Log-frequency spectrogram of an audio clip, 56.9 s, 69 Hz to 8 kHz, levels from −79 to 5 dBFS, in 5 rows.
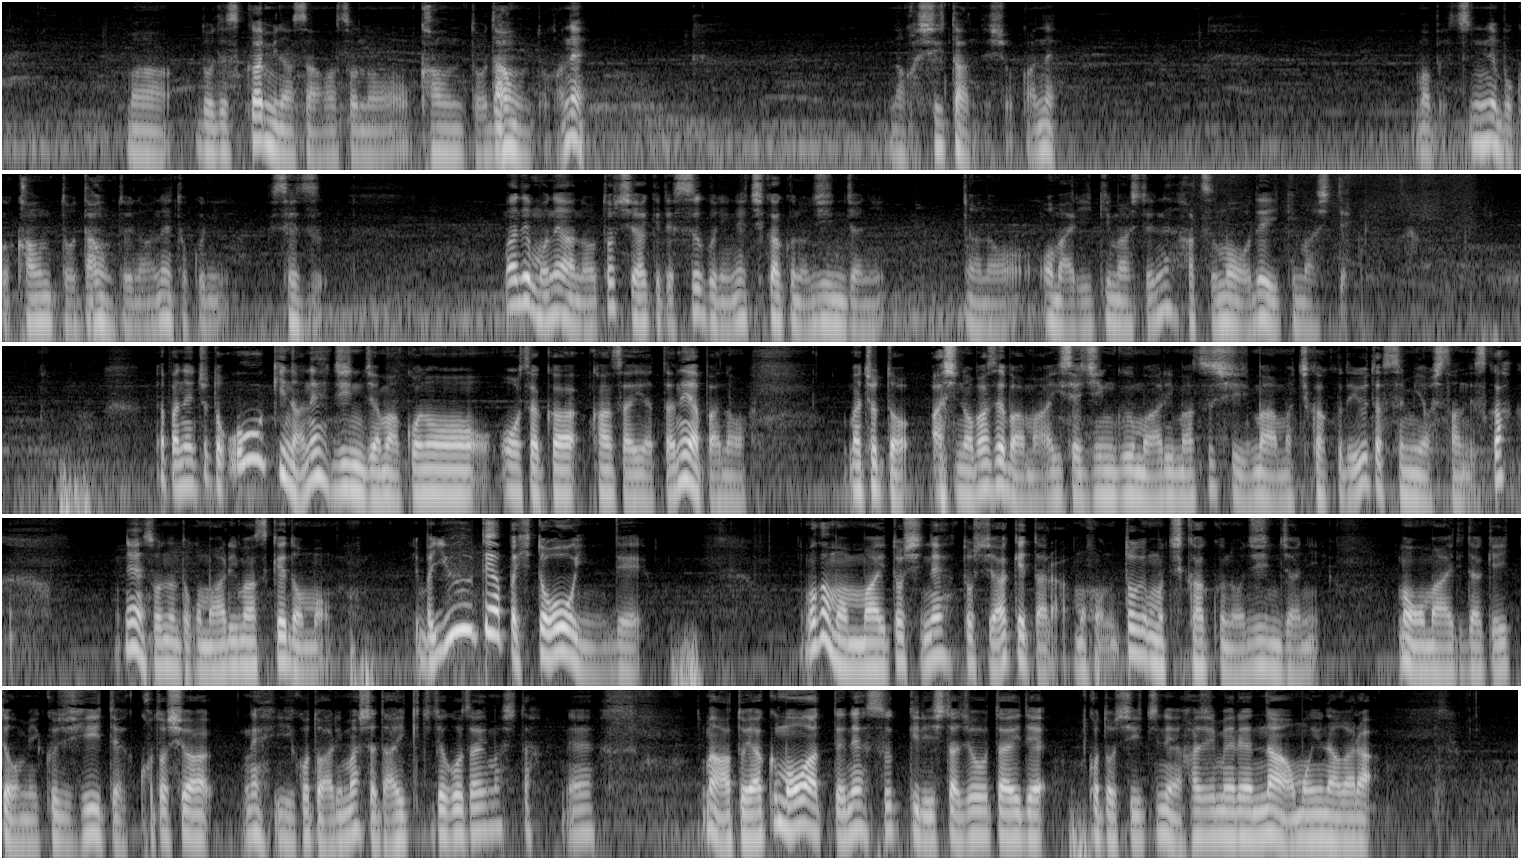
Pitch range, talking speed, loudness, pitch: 110-130 Hz, 315 characters per minute, -18 LUFS, 120 Hz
